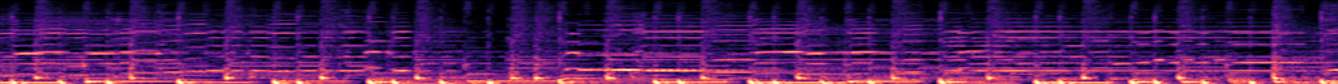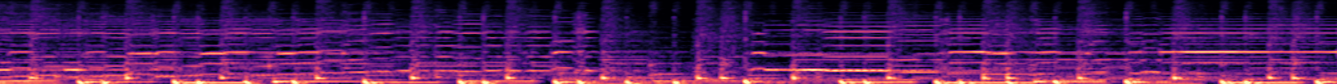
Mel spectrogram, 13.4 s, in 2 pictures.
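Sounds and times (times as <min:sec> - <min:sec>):
park ambience: 0:00.0 - 0:13.3.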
